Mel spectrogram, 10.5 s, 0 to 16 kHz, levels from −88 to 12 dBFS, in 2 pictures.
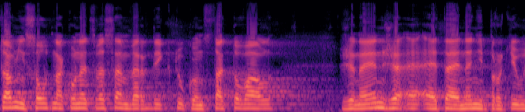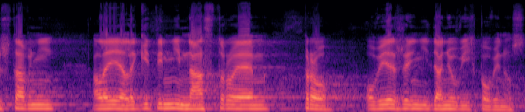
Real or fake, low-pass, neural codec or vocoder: real; 14.4 kHz; none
